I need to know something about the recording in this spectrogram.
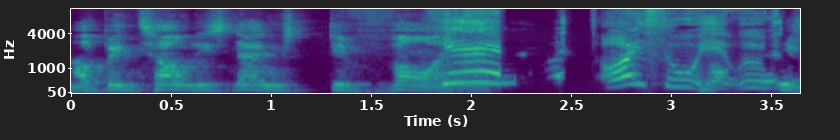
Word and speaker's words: Divin: I've been told his name's Divine. Yeah, I thought it was spelled with Divin. Sorry, is how it's spelled, but they did pronounce it Divine.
